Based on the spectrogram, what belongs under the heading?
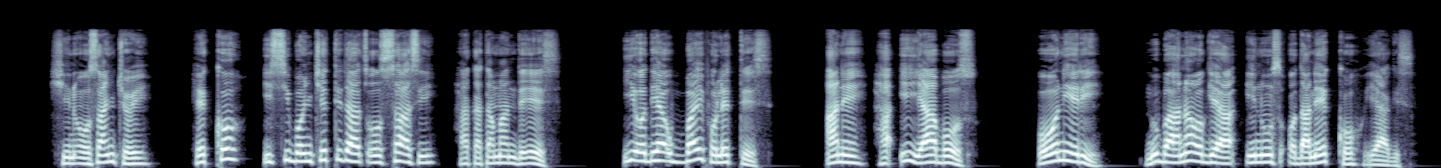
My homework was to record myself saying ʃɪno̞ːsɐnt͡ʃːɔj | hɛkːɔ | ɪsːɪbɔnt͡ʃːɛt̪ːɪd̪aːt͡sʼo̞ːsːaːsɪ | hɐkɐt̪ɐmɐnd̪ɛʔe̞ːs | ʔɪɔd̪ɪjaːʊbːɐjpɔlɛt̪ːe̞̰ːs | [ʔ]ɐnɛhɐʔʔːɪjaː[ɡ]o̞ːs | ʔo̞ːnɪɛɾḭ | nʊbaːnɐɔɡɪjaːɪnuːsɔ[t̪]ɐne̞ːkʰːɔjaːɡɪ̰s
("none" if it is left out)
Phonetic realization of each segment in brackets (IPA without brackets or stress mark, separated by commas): ʔ, b, d̪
